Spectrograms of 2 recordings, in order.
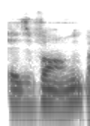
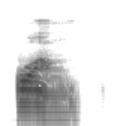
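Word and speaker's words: Vuong: So the anglicized pronunciation is Vong, but I looked it up and it's Wong.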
